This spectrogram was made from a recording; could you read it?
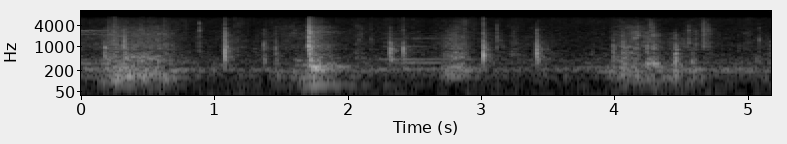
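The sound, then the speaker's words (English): Wooden drawers of a roll-top desk slide and knock as someone searches through them in an upstairs tenement room converted to an office, with a series of sharp clunks and scrapes spread irregularly over several seconds. “Same things in the desk drawers”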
